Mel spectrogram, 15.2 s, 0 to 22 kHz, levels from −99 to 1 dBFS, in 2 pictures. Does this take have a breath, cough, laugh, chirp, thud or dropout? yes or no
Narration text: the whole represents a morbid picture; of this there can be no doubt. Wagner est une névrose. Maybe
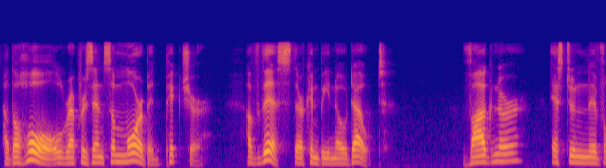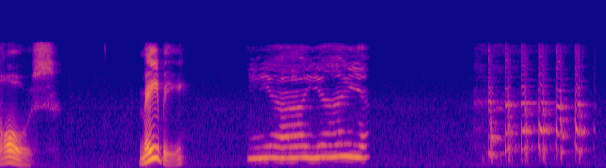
yes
